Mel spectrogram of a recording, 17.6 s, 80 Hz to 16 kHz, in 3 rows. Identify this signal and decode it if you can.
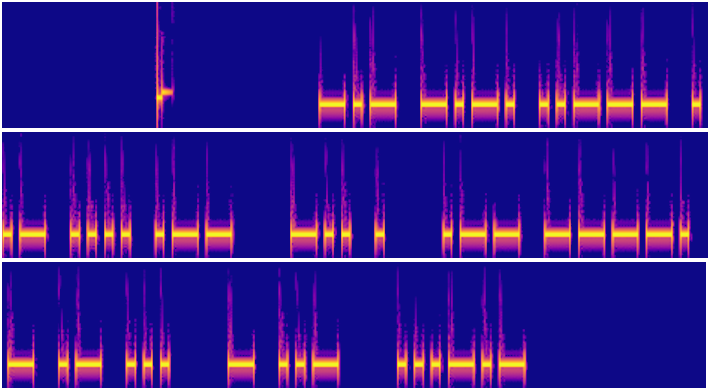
Morse code, heard as a keyed tone, about 17 wpm, 700 Hz. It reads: KC2UHW DE W9TAS TU <SK>
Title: Practice QSO - Exchange 4 - Ending - 17wpm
